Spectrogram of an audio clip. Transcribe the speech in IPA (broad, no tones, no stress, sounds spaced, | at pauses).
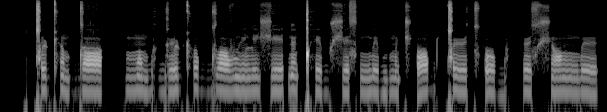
ǀ ø ʈʰ ə̃ b d ɒ | m õ b ə ɡ ø ʈʰ o b d w ɔ v ĩ l i ʃ e ɗ ə̃ ǃʰ e b ʃ ɘ s ŋ͡m e b m ə̃ t͡ʃʼ ɔ b ǀ ø t͡sʼ o b | ø s ʃ ɔ̃ ŋ͡m ɘ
